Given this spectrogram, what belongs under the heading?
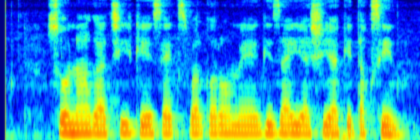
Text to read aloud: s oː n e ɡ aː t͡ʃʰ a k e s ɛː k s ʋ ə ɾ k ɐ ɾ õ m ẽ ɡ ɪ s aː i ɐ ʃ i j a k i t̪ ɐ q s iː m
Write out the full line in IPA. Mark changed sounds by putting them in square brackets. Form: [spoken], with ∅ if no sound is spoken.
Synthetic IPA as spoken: s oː n [a] ɡ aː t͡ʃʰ [i] k e s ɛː k s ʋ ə ɾ k [ə] ɾ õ m ẽ ɡ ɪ [z] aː i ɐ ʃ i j a k i t̪ ɐ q s iː m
